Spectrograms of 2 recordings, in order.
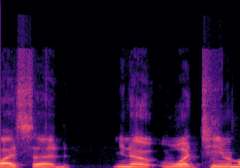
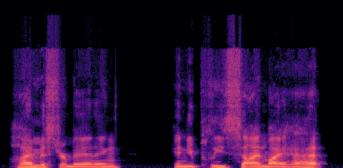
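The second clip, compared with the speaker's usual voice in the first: put-on childlike, small-kid little boy voice; 4 semitones higher than usual. Retelling asking a football player to sign a hat: little boy voice. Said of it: ""Little boy,"".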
